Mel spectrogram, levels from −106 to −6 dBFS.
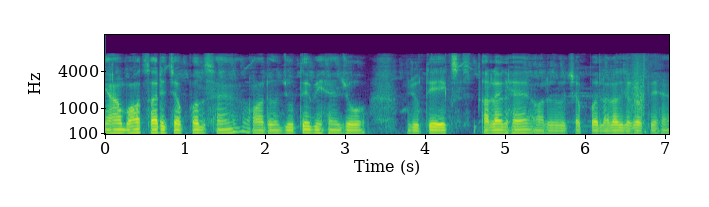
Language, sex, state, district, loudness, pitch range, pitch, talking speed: Hindi, male, Chhattisgarh, Kabirdham, -20 LUFS, 100-110 Hz, 105 Hz, 160 wpm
